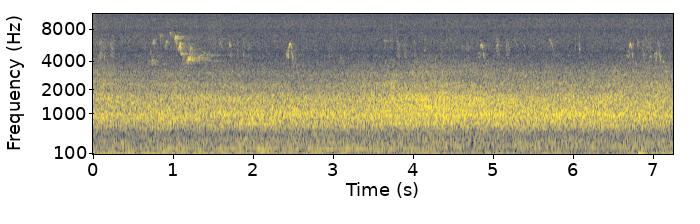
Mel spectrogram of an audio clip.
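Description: Birds chirping faintly a few times over a steady outdoor rumble and hiss, with one brief low bump near the end.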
